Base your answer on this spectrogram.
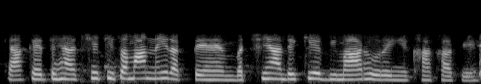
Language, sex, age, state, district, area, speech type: Urdu, female, 18-30, Bihar, Saharsa, rural, conversation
